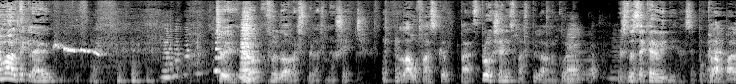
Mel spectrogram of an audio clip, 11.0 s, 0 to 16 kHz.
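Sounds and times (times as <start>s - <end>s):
man talking and laughing: 1.4s - 4.0s, 5.3s - 6.8s
button accordion notes: 2.4s - 4.0s, 8.4s - 9.6s.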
